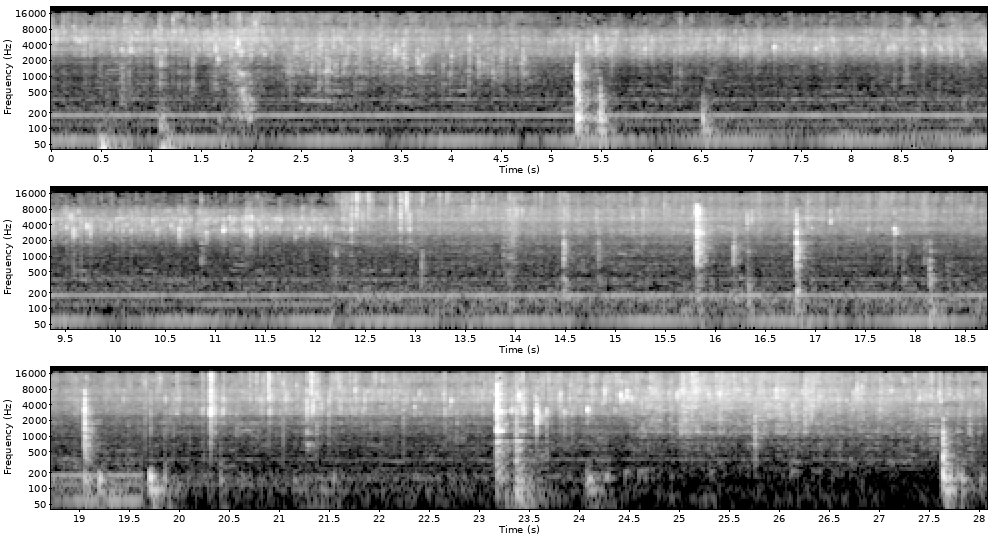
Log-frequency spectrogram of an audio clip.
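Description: Halved red potatoes sizzling steadily in butter in a frying pan, with scattered sharp clicks and knocks as metal tongs turn them against the pan. A low steady hum underneath stops about two-thirds of the way through.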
